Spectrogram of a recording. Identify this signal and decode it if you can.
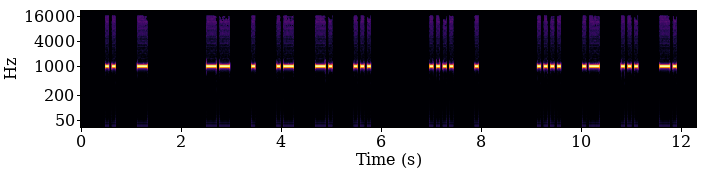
Morse code, heard as a keyed tone, about 18 wpm, spaced as for 12 wpm, 1000 Hz. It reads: IT MEANS HE HASN
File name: qotdfiles / 12wpm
